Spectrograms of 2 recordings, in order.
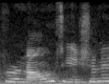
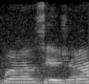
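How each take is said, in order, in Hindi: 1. दूसरा अक्षर 'nown' जैसा सुनाई देता है। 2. दूसरा अक्षर 'nun' जैसा सुनाई देता है। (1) "it is not" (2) "it is"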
